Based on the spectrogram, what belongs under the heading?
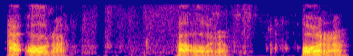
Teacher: Spelled H-O-R-A means hour, and the H is not pronounced in Spanish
